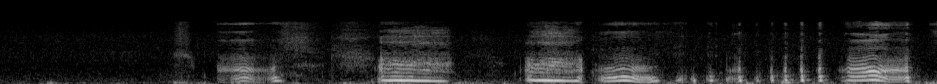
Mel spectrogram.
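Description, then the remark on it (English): An intimate voice growls into a listener's ear, a series of low, drawn-out growling vocalizations, each several seconds long with rising and falling pitch, separated by short pauses and quieter breathy sounds. “Lean over and just growl in your ear.”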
